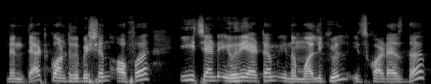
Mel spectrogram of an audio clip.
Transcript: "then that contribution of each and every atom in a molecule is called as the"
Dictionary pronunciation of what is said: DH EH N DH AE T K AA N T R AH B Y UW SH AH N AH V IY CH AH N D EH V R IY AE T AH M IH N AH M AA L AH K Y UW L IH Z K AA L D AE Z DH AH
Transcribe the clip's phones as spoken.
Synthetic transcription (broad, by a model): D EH N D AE T K AA N T R AH B Y UW SH AH N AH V IY CH AH N D EH V R IY AE T AH M IH N AH M AA L AH K Y UW L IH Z K AA L D AE Z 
